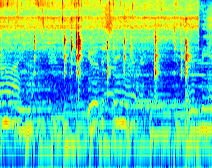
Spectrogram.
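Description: Asafoetida sizzling in hot tempering oil for tomato rasam with crushed garlic and green chillies, a steady close frying hiss broken by small crackles and a few sharp pops, with a low hum underneath.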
